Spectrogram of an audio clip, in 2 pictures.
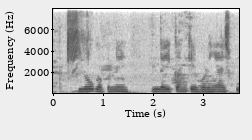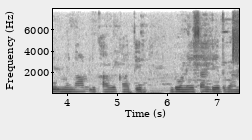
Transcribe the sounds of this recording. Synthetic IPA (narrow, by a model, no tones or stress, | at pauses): loːɡəpni | ləɪkənkebəɽ̤ijãɪskuːlmẽnaːmlɪkʰaːwekʰaːt̪ɪɾɖoːneːʃənd̪eːt̪ɡɛ̃ːn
